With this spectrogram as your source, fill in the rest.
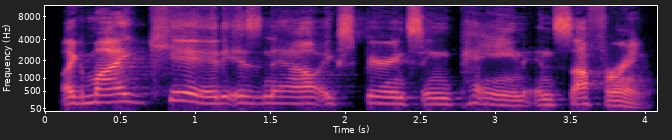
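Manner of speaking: ordinary talk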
